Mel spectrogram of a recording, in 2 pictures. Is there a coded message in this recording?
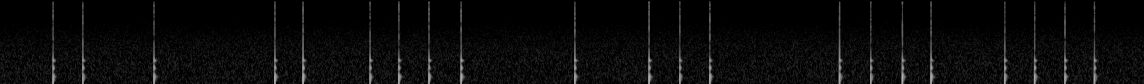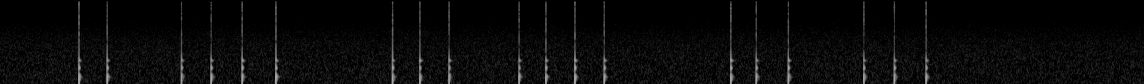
Yes: tap code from 0.5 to 20.8 s, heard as knocks on wood, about 3 knocks a second. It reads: FICTION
